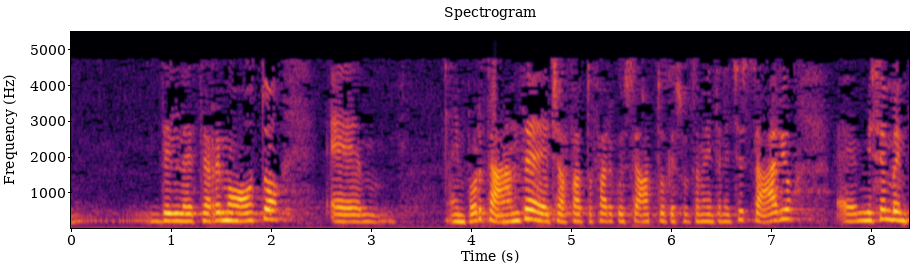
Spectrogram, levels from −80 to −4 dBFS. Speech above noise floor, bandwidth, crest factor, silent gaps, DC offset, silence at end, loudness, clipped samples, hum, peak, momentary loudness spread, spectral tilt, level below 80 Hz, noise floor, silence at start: 21 dB; 5 kHz; 18 dB; none; 0.4%; 0 s; -17 LUFS; under 0.1%; none; 0 dBFS; 19 LU; -8.5 dB/octave; -54 dBFS; -38 dBFS; 0 s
